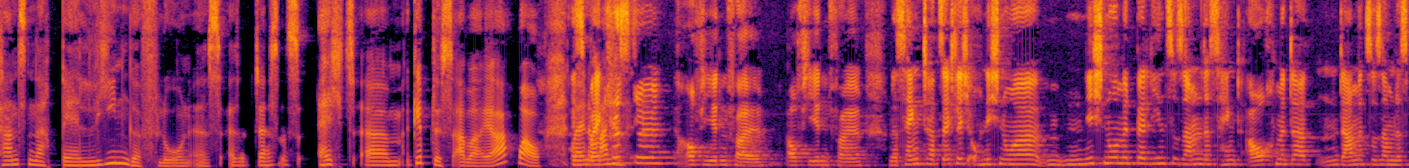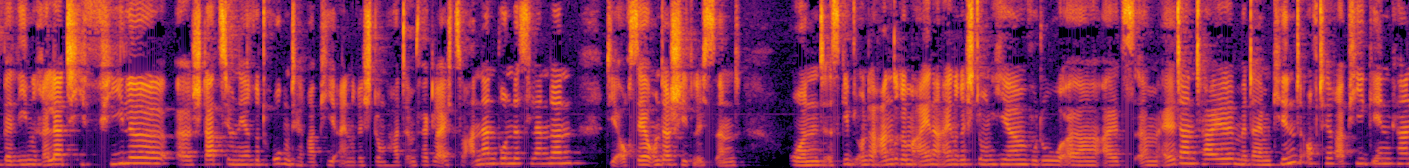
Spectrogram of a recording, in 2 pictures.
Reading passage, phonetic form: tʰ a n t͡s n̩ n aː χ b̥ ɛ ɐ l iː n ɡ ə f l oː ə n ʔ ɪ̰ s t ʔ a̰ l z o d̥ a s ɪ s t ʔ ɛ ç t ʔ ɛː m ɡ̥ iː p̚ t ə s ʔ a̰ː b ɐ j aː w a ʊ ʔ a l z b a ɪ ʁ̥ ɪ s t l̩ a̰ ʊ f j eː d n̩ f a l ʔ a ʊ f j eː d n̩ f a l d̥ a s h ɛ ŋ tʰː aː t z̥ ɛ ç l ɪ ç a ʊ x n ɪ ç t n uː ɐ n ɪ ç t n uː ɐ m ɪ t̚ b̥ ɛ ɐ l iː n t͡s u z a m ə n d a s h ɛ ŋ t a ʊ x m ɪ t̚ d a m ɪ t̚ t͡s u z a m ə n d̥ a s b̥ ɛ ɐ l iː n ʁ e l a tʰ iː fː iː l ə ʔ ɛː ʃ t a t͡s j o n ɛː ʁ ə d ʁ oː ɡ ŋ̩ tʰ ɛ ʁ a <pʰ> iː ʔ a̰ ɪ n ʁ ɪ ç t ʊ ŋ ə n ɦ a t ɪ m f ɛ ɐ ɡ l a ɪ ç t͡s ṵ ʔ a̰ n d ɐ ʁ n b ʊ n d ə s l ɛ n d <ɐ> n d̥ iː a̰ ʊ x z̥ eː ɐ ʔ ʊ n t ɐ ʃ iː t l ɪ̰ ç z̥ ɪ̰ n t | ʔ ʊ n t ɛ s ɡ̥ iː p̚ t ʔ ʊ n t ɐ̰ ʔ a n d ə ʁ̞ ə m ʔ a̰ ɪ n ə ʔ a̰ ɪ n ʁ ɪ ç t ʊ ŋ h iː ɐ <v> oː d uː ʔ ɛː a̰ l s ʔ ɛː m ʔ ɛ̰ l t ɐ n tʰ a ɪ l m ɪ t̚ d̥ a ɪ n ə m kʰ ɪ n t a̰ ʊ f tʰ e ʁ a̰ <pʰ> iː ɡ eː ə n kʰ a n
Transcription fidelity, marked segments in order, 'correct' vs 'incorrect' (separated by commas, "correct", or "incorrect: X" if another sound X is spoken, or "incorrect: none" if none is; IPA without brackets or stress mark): correct, correct, correct, correct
